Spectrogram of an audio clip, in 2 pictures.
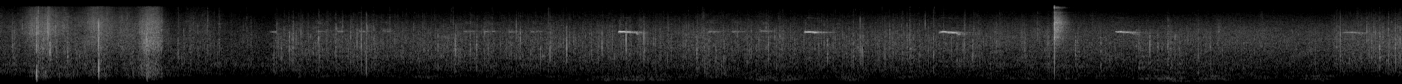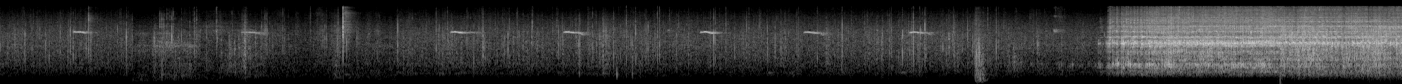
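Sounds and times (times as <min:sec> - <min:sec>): light rain patter: 0:00.0 - 0:28.0
small bird chirping: 0:06.2 - 0:06.5, 0:07.1 - 0:08.4, 0:09.4 - 0:09.7, 0:11.2 - 0:11.5, 0:13.4 - 0:13.8, 0:14.7 - 0:15.0, 0:16.4 - 0:16.8, 0:18.5 - 0:18.9, 0:19.6 - 0:20.0, 0:21.0 - 0:21.3, 0:22.0 - 0:22.4, 0:23.1 - 0:23.4.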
